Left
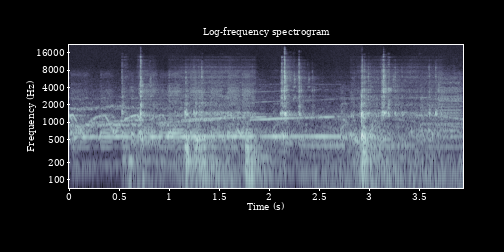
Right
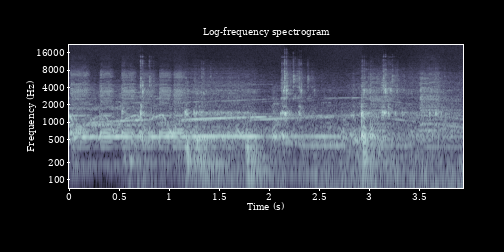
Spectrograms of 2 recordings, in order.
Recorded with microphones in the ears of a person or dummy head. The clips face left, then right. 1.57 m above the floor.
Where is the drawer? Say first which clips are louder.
Right 1 dB; 45° left (ahead or behind), 4 m.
